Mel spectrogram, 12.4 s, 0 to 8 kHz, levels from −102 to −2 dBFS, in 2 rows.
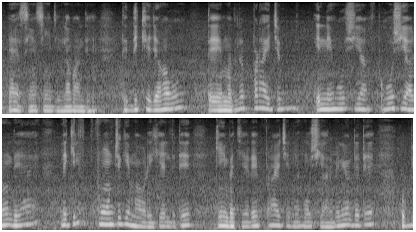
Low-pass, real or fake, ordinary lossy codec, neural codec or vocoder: none; real; none; none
